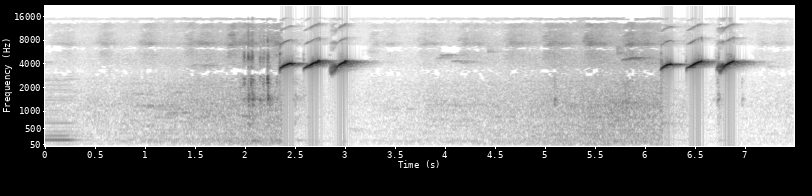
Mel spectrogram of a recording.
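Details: Double-collared seedeater song in the tui tui and deputado styles: three crisp upslurred whistles in a quick run, a pause with faint hiss, then another group of three matching notes.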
